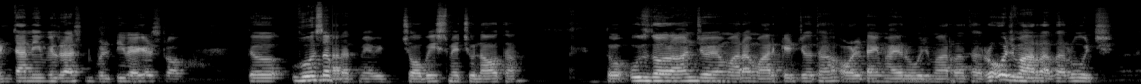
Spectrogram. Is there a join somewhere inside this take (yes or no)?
yes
